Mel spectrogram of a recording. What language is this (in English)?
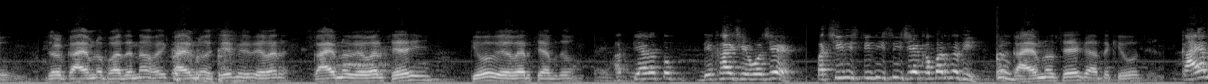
Gujarati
